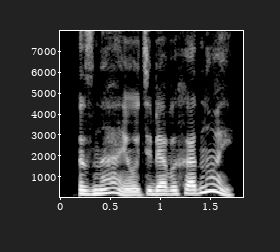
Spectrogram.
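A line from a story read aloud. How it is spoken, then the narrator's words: Purring woman. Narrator (Russian): промурлыкала моя начальница Рената Логинова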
